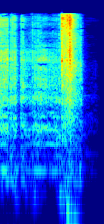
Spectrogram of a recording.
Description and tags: This is the sound of a cd rom opening. Recorded with an iPhone SE and edited with GoldWave.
